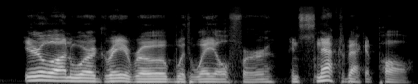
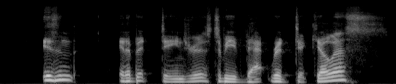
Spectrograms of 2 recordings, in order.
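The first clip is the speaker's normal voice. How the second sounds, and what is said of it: Valley Girl character voice. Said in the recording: “The Irulan Valley Girl voice... She's 100% a Valley Girl.”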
